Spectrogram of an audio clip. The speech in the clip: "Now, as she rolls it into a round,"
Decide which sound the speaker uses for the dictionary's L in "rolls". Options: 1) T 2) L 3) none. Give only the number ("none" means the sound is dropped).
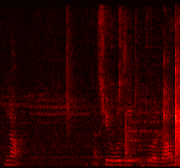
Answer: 3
